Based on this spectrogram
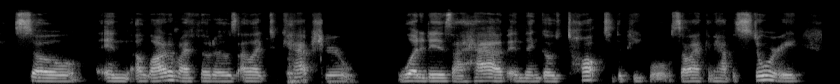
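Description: Vocal fry in a woman's very deep, low voice, moderately paced, with ordinary pitch variation. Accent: Southern US. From US South, small-town Georgia. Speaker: photographer and creative director. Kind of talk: interview, personal storytelling.

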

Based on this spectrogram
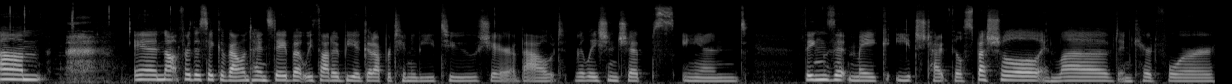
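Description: In an unremarkable speaking voice, a woman talks at a moderate pace and fairly low pitch with fairly even intonation, on a very clean recording with a silent background. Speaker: podcast co-host. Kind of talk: casual chat. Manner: laughs often, chatty.

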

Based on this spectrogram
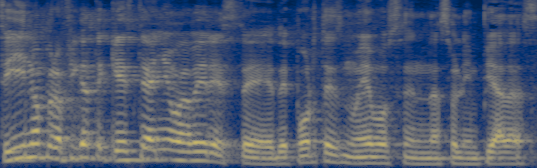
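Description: At a very fast pace, a man speaks with a medium pitch and very wide pitch swings. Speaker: podcast co-host. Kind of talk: casual chat.

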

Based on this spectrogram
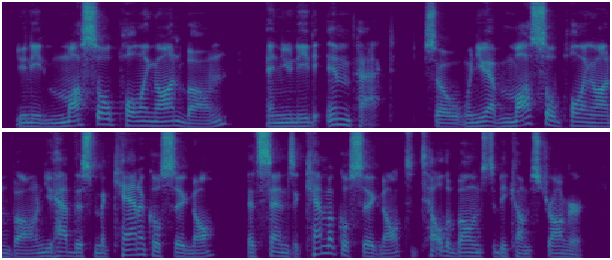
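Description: Heard on a very clean recording with a silent background, a man has a plain, everyday voice, a fairly low pitch and ordinary pitch variation. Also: moderate pace. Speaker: bone health coach.

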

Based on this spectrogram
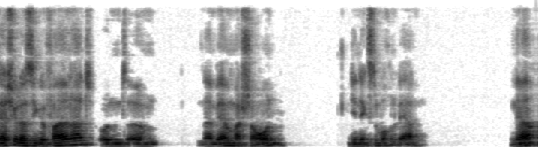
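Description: A man at medium pitch speaks at a moderate pace, somewhat breathy and lively in intonation. He leaves long, frequent pauses. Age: 40s. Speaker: podcast host at a social day center. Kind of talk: casual chat.

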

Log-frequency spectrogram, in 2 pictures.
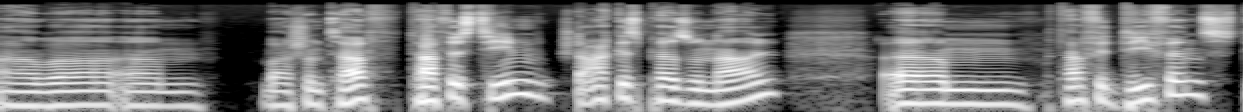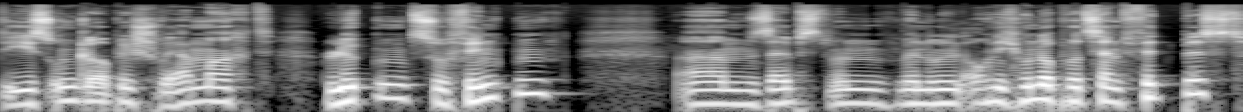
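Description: Recorded very cleanly against a silent background, a man with a medium pitch and ordinary pitch variation speaks at a very slow pace, the sound dry and close with no echo. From Munich, Upper Bavaria. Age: 30s. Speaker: American football head coach. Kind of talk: casual interview chat.

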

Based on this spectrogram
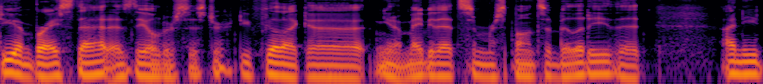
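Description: A man's fairly low voice with a Southern US accent and fairly even intonation, on a very clean recording with a silent background. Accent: Southern US drawl. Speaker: podcast host, father. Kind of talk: casual chat. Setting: home studio.

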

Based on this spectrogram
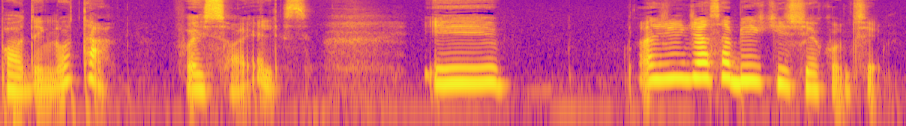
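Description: A woman with a high, dark, mellow voice speaks fairly slowly with lively intonation and long, frequent pauses. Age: 20s. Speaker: nursing student. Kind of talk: personal podcast monologue.

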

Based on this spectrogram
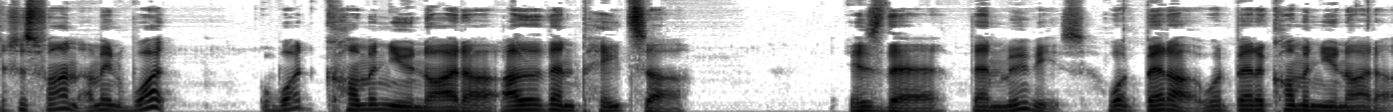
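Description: An Australian accent from a man with a fairly high pitch, lively intonation and a moderate pace, in a very clean recording with a silent background. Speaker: podcast co-host. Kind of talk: casual chat. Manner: casual, filler-heavy.

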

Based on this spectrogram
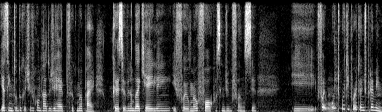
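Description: Noticeable background noise sits behind a woman with a fairly high pitch. She speaks fairly quickly, with fairly even intonation. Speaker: rapper, battle MC. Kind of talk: casual chat. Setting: studio.

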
